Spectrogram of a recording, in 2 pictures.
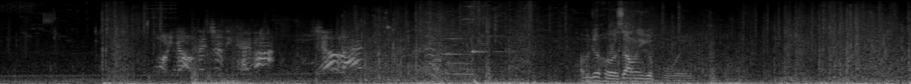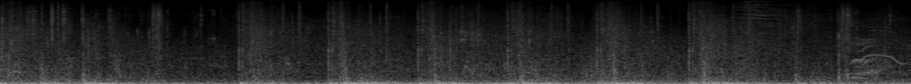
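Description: Game gunfire fires in rapid bursts.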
